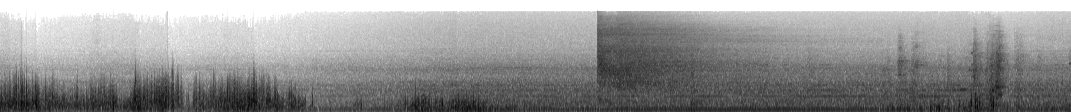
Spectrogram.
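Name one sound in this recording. A train engine hums steadily nearby.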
